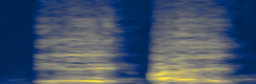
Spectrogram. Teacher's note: और ये पांचवा है, जब हम कहेंगे ए तो ये कंठ तालव्य, कंठ तालव्य, कंठ तालव्य, इसका इन वर्णों का है ए का उच्चारण स्थान कंठ तालव्य होगा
